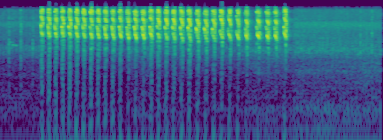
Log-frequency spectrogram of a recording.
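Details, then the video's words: Pygmy tit (cililin) delivering a sustained, rapid chatter of shrill, scratchy notes lasting about three seconds, rhythmic and slightly uneven, then falling silent. "Suara Cililin"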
